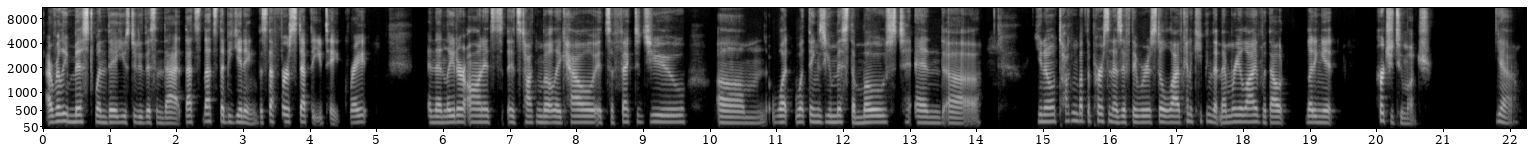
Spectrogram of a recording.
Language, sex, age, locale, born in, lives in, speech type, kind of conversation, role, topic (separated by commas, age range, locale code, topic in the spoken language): English, female, 20-24, en-US, United States, United States, conversation, podcast, guest, How do people find healthy ways to cope with grief and loss?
